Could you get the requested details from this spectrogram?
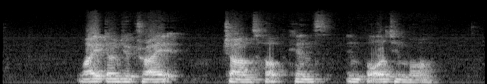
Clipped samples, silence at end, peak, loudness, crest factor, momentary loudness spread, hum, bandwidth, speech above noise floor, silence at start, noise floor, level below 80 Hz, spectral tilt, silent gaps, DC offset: under 0.1%; 0.5 s; 0 dBFS; -12 LUFS; 12 dB; 11 LU; none; 12 kHz; 35 dB; 0.8 s; -46 dBFS; -46 dBFS; -6.5 dB/octave; none; under 0.1%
